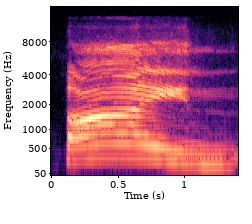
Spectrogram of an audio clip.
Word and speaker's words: pine: Pine. Right? Look. प इन बोलते थे पहले हम लोग, राइट, शॉर्ट वावल में. बट अब हम लोग क्या बोलेंगे? प आइन. E is silent.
